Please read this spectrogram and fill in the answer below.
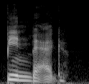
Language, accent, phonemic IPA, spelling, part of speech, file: English, US, /ˈbiːnbæɡ/, beanbag, noun / verb, En-us-beanbag.ogg
- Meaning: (noun) 1. A small cloth bag filled with drybeans, used as a toy or for exercising the hands 2. A type of juggling ball usually made from leather or cloth stuffed with dry beans 3. A testicle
